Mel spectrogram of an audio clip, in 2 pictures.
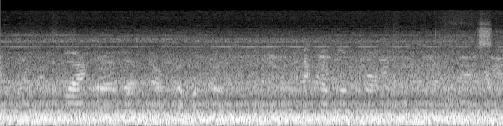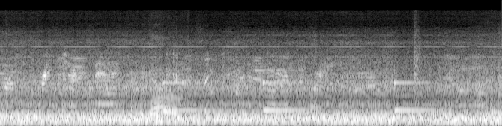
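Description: Airliner cabin noise at cruise: a steady, even drone of engines and airflow heard from inside the cabin at a window seat, with faint voices over it.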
